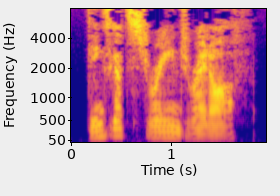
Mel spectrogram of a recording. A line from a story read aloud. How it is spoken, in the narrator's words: he said dryly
